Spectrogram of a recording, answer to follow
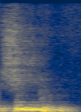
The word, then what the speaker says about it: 신불: 신불. 지금 근데 모든 사람들이 이것을 신시라고 읽어요. 신시라고.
